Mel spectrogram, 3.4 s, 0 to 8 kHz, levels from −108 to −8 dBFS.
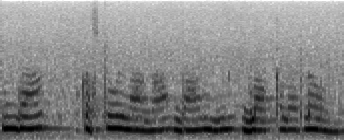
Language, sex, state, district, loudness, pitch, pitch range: Telugu, female, Telangana, Mahabubabad, -14 LUFS, 235 Hz, 220-250 Hz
